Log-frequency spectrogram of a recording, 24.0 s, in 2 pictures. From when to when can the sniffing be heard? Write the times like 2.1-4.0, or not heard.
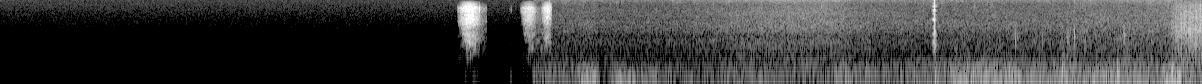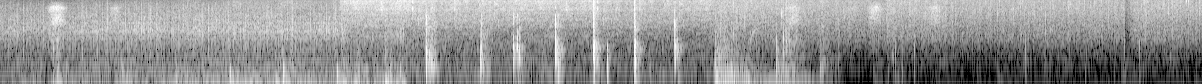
4.5-5.5, 12.4-13.2, 19.9-21.4.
